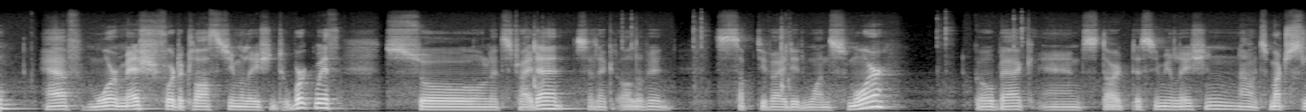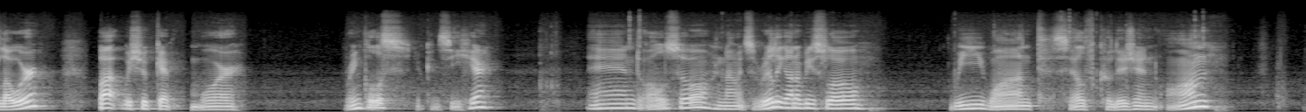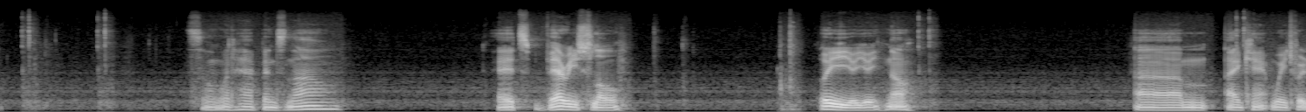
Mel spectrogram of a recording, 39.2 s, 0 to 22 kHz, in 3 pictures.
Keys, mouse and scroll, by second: 0.3-3.2 middle drag, 3.2 scroll down 2, 3.4-4.2 scroll up 2, 4.2-5.4 scroll down 1, 5.4 a, 6.2-8.4 right drag, 8.4 Tab, 9.4-11.5 drag, 18.7 space, 19.4 click, 20.3-23.7 middle drag, 23.7-24.1 drag, 24.1-25.3 middle drag, 25.3 click, 26.4 drag, 27.1-33.4 drag, 36.9 click, 38.8 drag.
